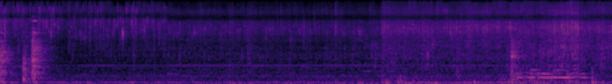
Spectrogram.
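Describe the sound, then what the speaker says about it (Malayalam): Dried red chilies, shallots, fennel seeds and fenugreek sizzle in hot oil for tempering, a close, continuous frying hiss broken by a few sharper crackles and stirring knocks. "ഇതിലേക്ക് വറ്റൽമുളക്, കുറച്ച് ചുവന്നുള്ളി, അതുപോലെ പെരിഞ്ചീരകം, ഉലുവ, ഇത്രയാണ് താളിക്കാൻ പോകുന്നത്"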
